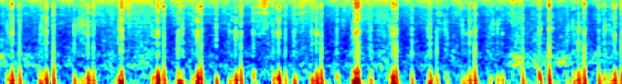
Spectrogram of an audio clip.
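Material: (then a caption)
Plastic. A small, thin, solid, flat beige plastic board is held in both hands while fingernails gently tap and scratch its surface. The result is a quiet, rapid, irregular patter of short, dry, low-pitched taps with faint scratchy texture between them.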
